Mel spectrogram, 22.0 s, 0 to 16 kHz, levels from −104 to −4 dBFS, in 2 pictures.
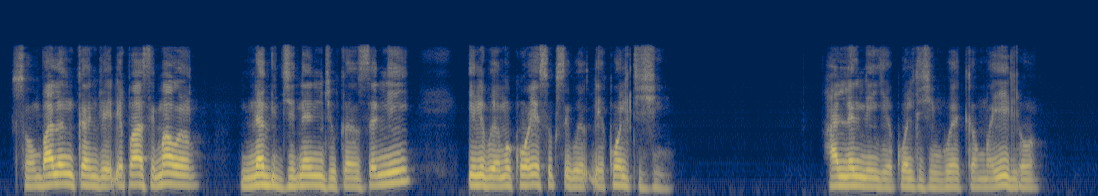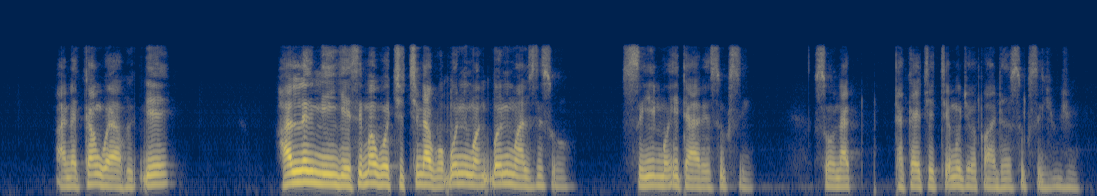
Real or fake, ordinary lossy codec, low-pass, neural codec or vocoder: fake; none; 7.2 kHz; codec, 16 kHz, 16 kbps, FreqCodec, smaller model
